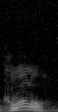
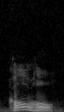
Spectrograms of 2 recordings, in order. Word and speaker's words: Coelho: He says, "Well, my name is Manuel Coelho." He said, "You're pronouncing it Coelho." He said, "That's incorrect."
